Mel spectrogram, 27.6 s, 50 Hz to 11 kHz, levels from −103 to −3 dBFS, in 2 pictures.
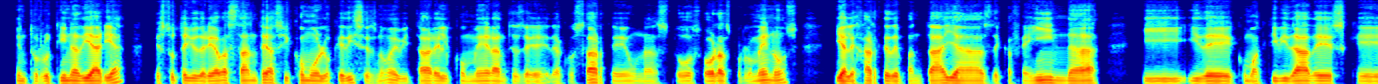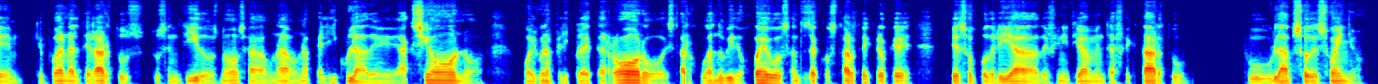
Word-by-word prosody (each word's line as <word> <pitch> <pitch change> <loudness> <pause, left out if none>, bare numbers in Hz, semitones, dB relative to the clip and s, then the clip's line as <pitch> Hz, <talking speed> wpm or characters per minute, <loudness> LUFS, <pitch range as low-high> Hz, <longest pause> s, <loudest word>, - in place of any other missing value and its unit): en 95 -2 -4
tu 90 - -9
rutina 100 +3 +2
diaria. 105 - +6 0.3
Esto - - -7
te - - -3
ayudaría 95 -1 +3
bastante, 100 -1 +2
así 100 - +1
como 105 -2 0
lo 95 -3 -2
que 100 - 0
dices, 115 +3 -5
¿no? - - -4
Evitar 95 - 0
el 95 -1 -1
comer 95 +1 -2
antes 90 -1 -3
de 90 - -4
de - - -8
acostarte, 95 +11 0
una 90 -1 -10 0.2
2 - - -6
horas - - +3
por - - -17
lo - - -7
menos 110 +5 0 0.3
y 100 - +5
alejarte 95 +2 +2
de 95 -1 +2
pantallas, 100 +1 +2
de - - -10
cafeína 100 -1 +1 0.4
y 90 0 -3
y 95 -1 -2
de 95 -1 +5
como 95 -1 -5
actividades 100 +1 +3
que 90 -2 -4 0.2
que - - -17
puedan 100 0 -1
alterar 95 +2 +1
tus 85 -3 -14
tus - - -17
sentidos, 85 -1 -6
¿no? 95 +3 -5
O - - -5
sea, - - -5
una 95 +1 -4
una 95 +1 -10
película 90 0 -5
de 90 0 -11
acción 105 -2 +2
o 85 0 -15 0.4
o 90 - -5
alguna 95 +1 -4
película 95 0 -10
de 90 - -5
terror 110 +2 +6
o 95 -1 -5
estar - - -7
jugando 100 0 -4
videojuegos 100 +1 +2
antes 95 -1 -10
de - - +1
acostarte. - - -3
Creo 95 0 -5
que 95 0 -3 0.4
eso - - -3
podría 90 -1 0
definitivamente 90 +1 -6
afectar 95 -1 +2
tu 95 +1 -15 0.6
tu 90 -1 -7
lapso 90 -1 +2
de - - -3
sueño. 90 -4 -3
95 Hz, 170 wpm, -26 LUFS, 90-100 Hz, 0.6 s, diaria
